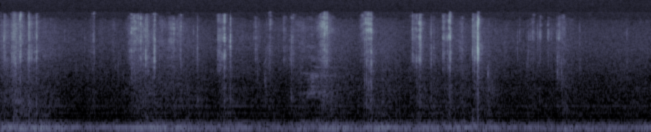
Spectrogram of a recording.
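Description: Faint clicks of typing on a computer keyboard, a dozen or so scattered key taps over a steady low room hum.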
